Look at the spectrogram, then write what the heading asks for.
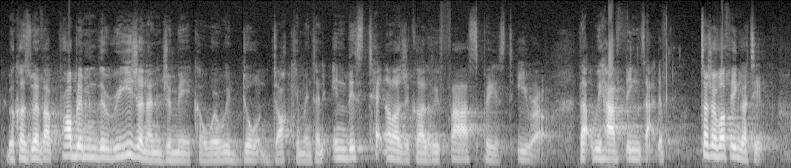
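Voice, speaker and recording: Courteous man moderating a panel. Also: medium pitch. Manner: warm, encouraging, courteous.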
